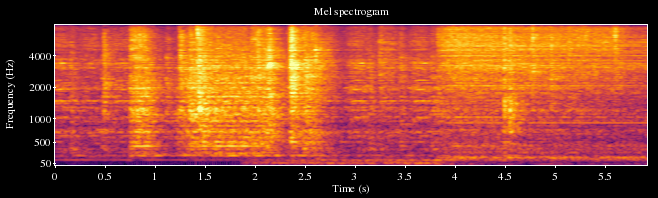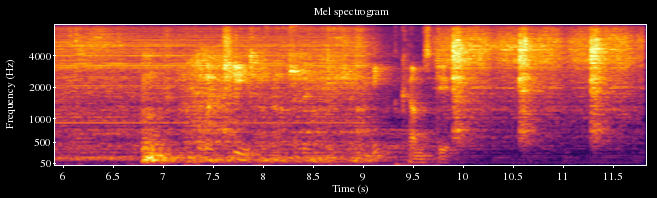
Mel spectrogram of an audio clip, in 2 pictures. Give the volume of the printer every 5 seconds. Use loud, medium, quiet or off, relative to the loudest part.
loud, medium, medium.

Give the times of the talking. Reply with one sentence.
You can hear the talking from 7.2 to 9.9 s.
